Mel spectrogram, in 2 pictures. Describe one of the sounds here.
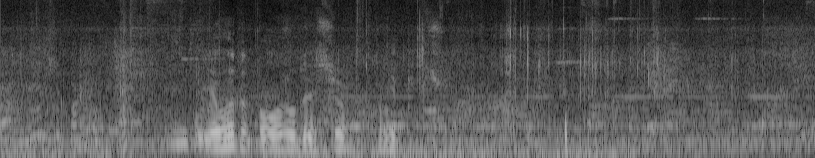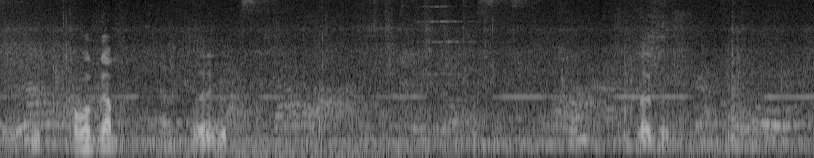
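A shopping trolley's wheels rattle as it rolls along.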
